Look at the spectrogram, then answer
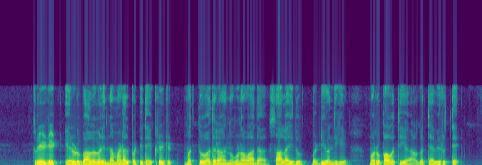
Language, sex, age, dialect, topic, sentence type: Kannada, male, 41-45, Mysore Kannada, banking, statement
